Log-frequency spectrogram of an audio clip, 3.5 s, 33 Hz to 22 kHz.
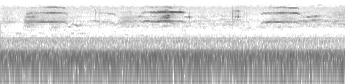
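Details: Two White-bellied sea eagle chicks at a nest in Australia, 8 August 2015, give thin, high, faintly buzzy cheeps in short bursts about once a second, over a steady low rumble of wind.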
